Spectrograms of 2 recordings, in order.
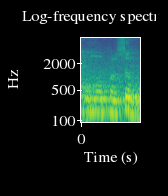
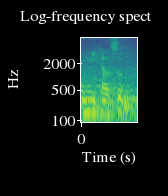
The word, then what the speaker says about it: أم كلثوم: Ummu Kulthum itu ejaan Arab yang sahihnya Ummu Kulsum, bukan Ummi Kalsum. Ummu Kulthum pakai ta.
